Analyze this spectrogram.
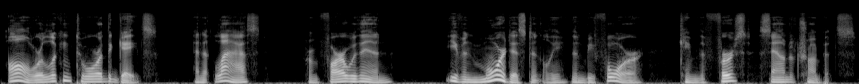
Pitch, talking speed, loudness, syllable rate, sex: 115 Hz, 160 wpm, -19 LUFS, 4.9 syllables/s, male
